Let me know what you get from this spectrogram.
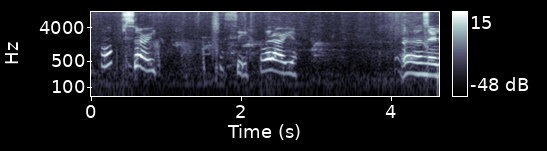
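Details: Labrador Retriever puppy whimpers from a litter of young pups, 28 October 2013: three wavering, high, harmonic whines that dip and rise, spaced about two seconds apart, with gentle cooing voices in between.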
